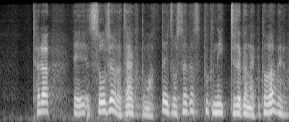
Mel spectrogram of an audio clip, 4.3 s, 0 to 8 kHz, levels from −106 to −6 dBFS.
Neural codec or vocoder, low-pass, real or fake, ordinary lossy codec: codec, 16 kHz in and 24 kHz out, 0.4 kbps, LongCat-Audio-Codec, two codebook decoder; 7.2 kHz; fake; none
